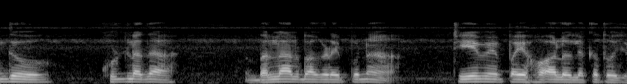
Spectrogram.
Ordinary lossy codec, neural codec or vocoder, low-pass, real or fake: none; none; 7.2 kHz; real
